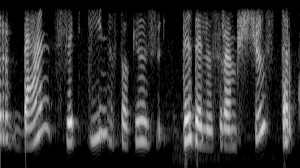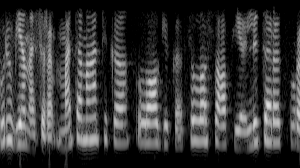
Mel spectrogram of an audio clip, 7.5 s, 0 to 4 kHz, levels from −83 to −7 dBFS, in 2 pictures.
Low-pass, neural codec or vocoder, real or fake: 3.6 kHz; none; real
